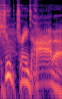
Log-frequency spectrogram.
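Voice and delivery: put-on boastful wrestler-style talk with a Boston accent. Quoting how a wrestler talks, in Shoop's Boston accent. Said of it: "He has that Boston accent. He goes".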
